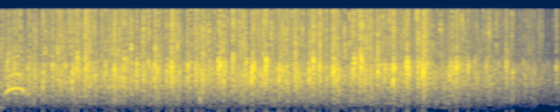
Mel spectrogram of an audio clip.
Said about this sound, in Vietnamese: Dành một tràng pháo tay để chào đón anh Dũng.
